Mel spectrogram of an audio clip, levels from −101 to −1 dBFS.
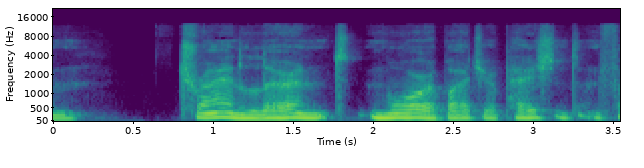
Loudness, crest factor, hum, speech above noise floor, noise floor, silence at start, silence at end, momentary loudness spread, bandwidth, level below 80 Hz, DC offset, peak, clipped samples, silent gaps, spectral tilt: -25 LUFS; 16 dB; none; 49 dB; -72 dBFS; 0 s; 0 s; 13 LU; 12 kHz; -66 dBFS; under 0.1%; -10 dBFS; under 0.1%; none; -7 dB/octave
